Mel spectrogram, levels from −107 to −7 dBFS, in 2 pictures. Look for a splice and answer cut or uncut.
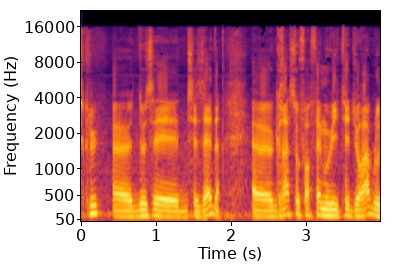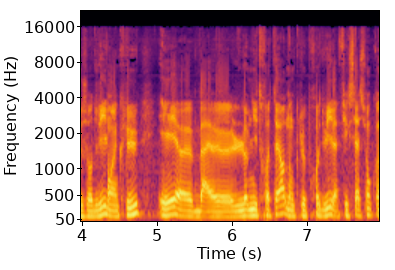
cut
